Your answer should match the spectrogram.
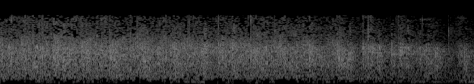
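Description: An audience at a church service claps steadily for several seconds for the First Lady, a dense, loud wash of many hands throughout, tapering slightly near the end with no voices standing out.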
